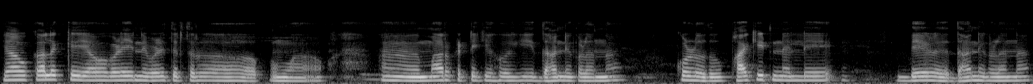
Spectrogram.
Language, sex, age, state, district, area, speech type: Kannada, female, 60+, Karnataka, Koppal, rural, spontaneous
